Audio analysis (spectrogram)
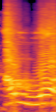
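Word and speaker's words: الله: Karena dia berasal dari huruf dari bahasa Arab maka dibaca Allah.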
